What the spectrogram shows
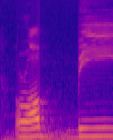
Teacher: या मद्दा की वजह से बी को लंबा करेंगे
